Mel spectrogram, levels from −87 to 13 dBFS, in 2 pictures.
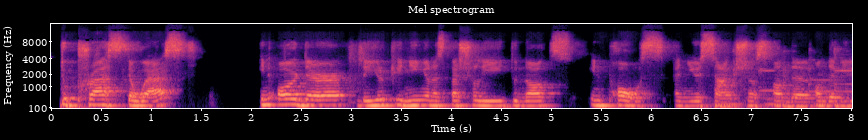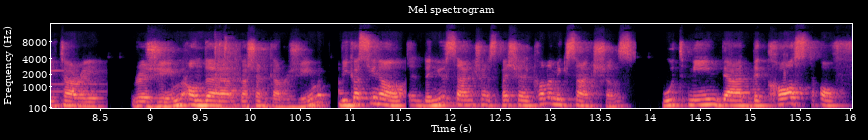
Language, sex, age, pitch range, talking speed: Polish, male, 30-49, 155-180 Hz, 155 wpm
